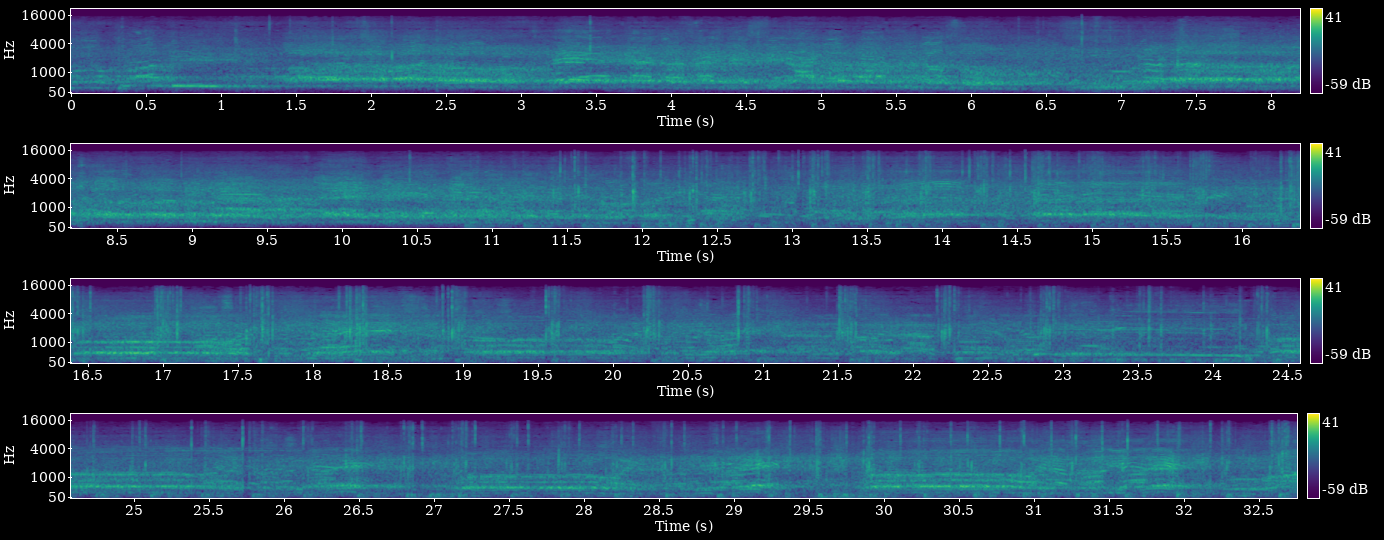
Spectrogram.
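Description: A large football crowd singing a chant in unison in a stadium, loud and sustained, with a steady rhythmic beat joining in about ten seconds in.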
